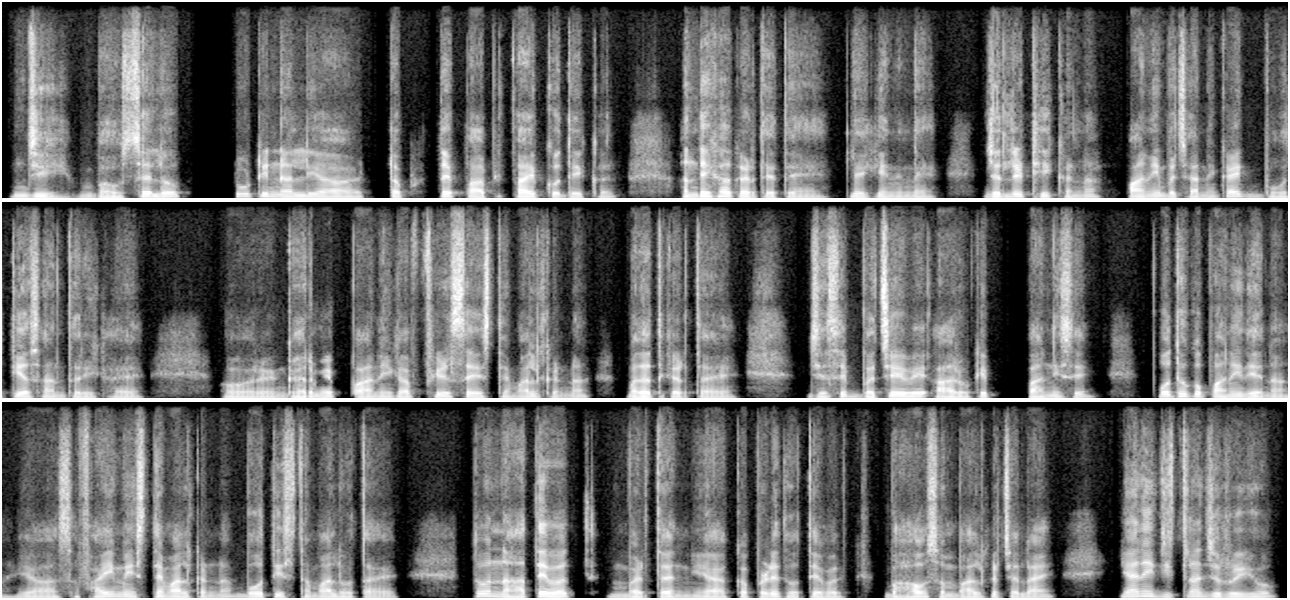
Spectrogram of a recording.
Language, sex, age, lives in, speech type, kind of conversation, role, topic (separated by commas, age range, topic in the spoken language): Hindi, male, 20-24, India, read, expert-assistant, expert, पानी की बर्बादी रोकने के लिए हमें क्या करना चाहिए?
